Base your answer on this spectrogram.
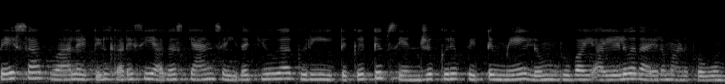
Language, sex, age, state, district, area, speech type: Tamil, female, 18-30, Tamil Nadu, Ariyalur, rural, read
